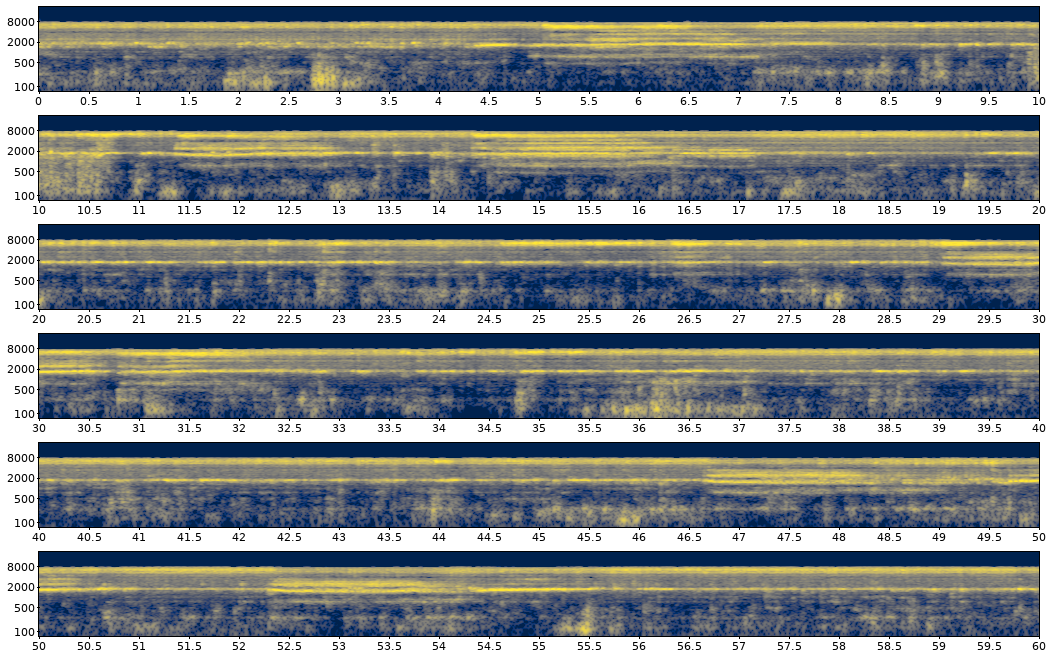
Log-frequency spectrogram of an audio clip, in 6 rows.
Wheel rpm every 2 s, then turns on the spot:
210, 210, 220, 230, 230, 230, 230, 220, 220, 230, 230, 230, 230, 230, 220, 230, 230, 230, 230, 230, 230, 230, 230, 220, 210, 230, 220, 230, 240, 230.
none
